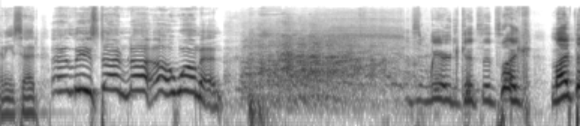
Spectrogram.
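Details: Adult speaker on stage; ordinary speech.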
